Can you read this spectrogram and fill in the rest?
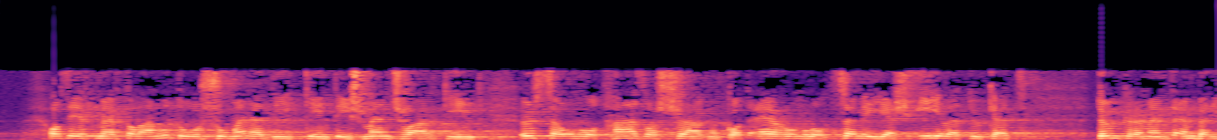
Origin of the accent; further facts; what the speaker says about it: Hungary; a világnak azon a részén, ahol mi éltünk, élhettünk magyarként és reformátusként, itt a Kárpát-medencében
